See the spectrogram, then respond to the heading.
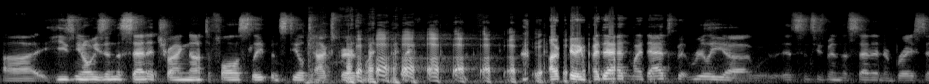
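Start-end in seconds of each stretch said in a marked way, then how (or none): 3.8-5.4 hearty laugh. Real, not acted. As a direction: burst of real laughter, high-pitched. Joke about dad in the Senate.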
